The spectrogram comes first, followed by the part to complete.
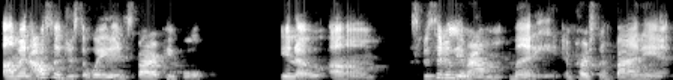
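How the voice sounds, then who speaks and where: A woman's voice: medium pitch, moderate pace, fairly bright tone. A woman in her thirties, a therapist running a personal finance channel, chatting casually and directly to her viewers, calling them y'all and baby. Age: 30s. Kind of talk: casual chat to camera. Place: her living room or car. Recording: roomy echo.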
